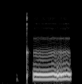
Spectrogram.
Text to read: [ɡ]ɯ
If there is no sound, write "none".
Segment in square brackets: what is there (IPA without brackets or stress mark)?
kʼ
